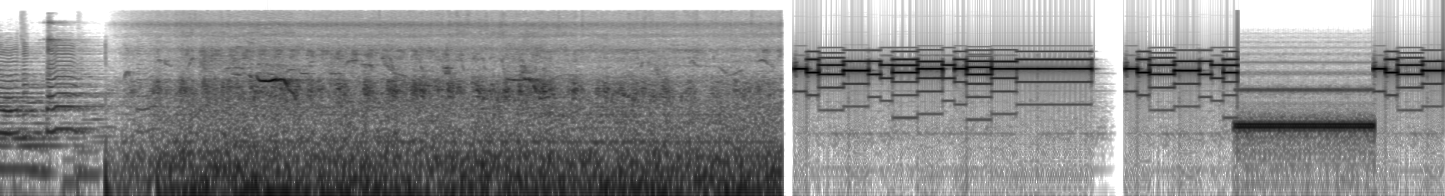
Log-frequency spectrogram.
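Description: Mobile phone ringtone: a loud electronic melody of quick stepped beeps that starts suddenly about eight seconds in, breaks off briefly and starts again, with a steady held tone near the end. Before it come the last notes of music and a stretch of steady low background noise.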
